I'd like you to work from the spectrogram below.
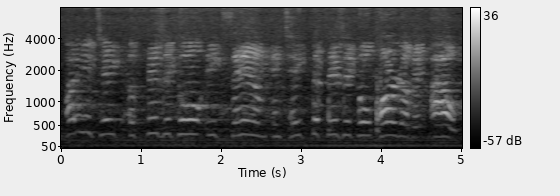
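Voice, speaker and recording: This is a noisy, echoey street recording of a man shouting an accusing, combative protest speech into a bullhorn, with traffic audible in the background. His voice is very high-pitched and a bit bright, his tone steady, his pace moderate, and he hammers out each word.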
